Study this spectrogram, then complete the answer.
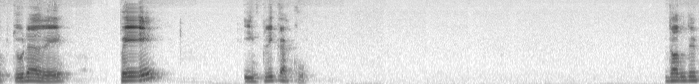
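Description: A man speaks calmly in short phrases, heard through an online call.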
